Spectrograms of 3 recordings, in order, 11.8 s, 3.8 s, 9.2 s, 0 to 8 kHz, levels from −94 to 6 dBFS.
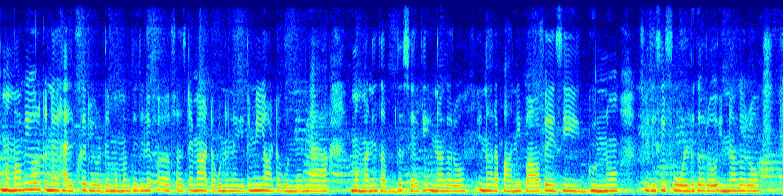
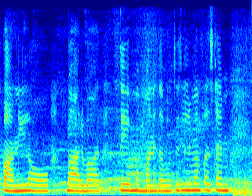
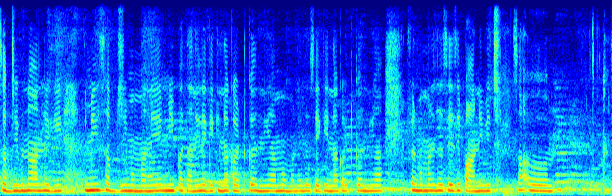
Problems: constant background noise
